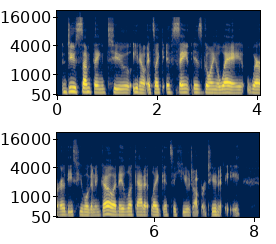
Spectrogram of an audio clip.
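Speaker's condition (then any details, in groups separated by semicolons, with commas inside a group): No condition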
